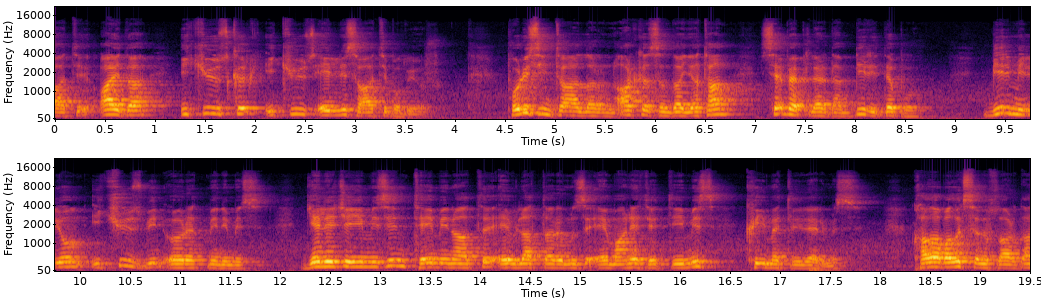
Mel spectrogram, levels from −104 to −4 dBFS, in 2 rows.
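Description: Clock slip clicks run from 0.11 s to 19.5 s, a fast, even train of tiny ticks roughly every 30 ms that blurs into a soft rattle, hundreds in all, most noticeable on loud, bright or sustained passages and gone in silence. The likely cause is two devices on free-running clocks that disagree by something near 700 ppm, so a single sample is dropped or repeated each time the drift adds up to one whole sample.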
